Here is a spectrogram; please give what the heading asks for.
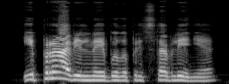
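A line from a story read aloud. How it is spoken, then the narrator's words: Angry confirmation. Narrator (Russian): подтвердила она сердито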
